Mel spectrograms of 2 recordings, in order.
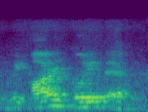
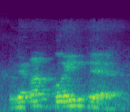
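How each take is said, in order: First: The two words merge into one, aren't. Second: Both words are said in full, are not.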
